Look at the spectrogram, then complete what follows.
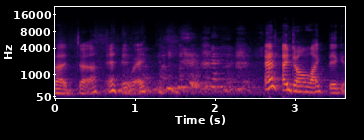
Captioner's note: laughs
